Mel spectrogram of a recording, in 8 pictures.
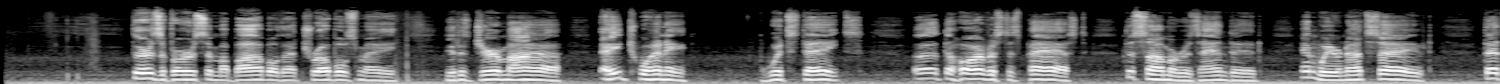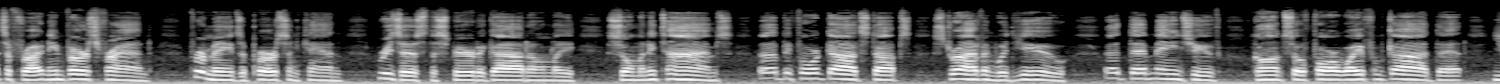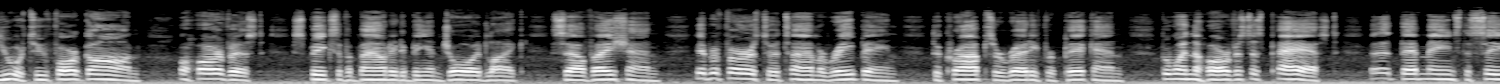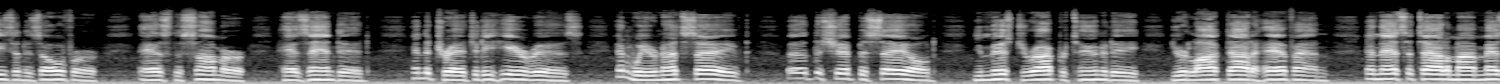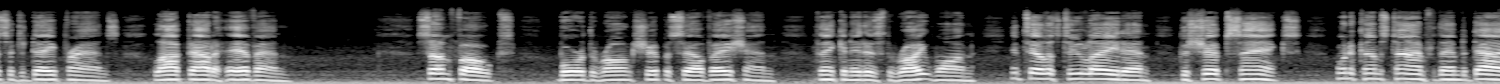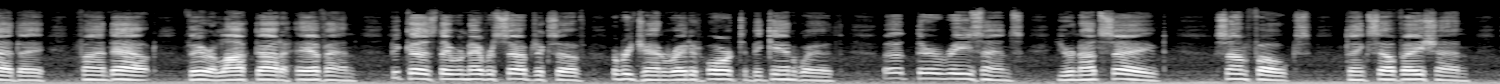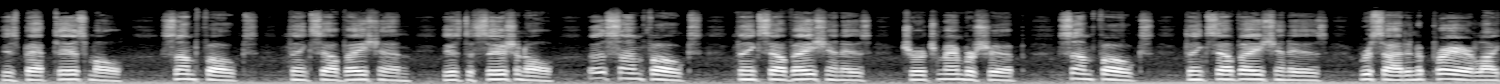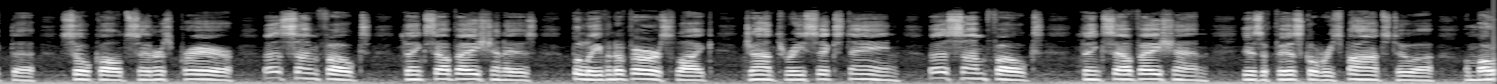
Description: In this compelling evangelistic sermon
